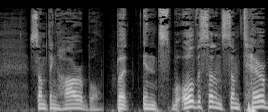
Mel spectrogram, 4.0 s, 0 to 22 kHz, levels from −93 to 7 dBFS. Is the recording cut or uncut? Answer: cut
